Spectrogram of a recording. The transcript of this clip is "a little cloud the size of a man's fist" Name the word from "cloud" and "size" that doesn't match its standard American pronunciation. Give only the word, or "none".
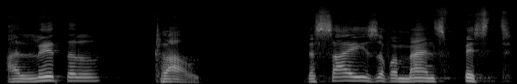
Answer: none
